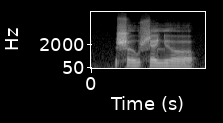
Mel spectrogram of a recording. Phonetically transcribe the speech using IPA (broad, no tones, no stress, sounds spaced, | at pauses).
ʂ əː u̯ ɬ ɛ lʲ ʌː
